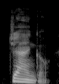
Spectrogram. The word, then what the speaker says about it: Django: So it's spelled with a silent D, and is pronounced django.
